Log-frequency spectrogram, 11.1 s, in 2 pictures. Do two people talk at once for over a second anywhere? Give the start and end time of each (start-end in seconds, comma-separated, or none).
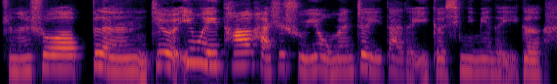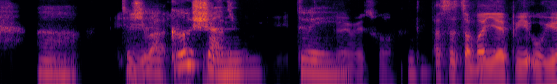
6.8-9.1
